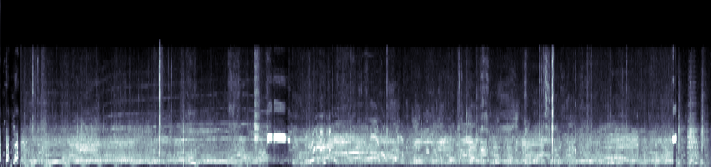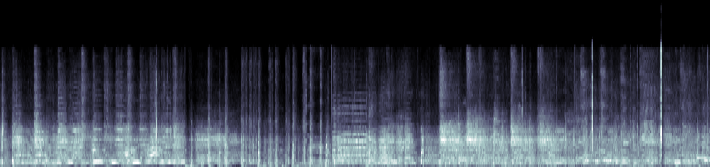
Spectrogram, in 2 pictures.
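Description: Crowd voices and cheering mixed with music; a deep, thumping bass beat comes in about halfway through.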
